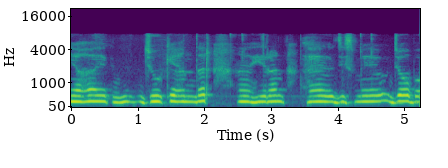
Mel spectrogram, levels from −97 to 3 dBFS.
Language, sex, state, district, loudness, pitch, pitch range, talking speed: Hindi, female, Uttar Pradesh, Etah, -14 LUFS, 230 Hz, 215-235 Hz, 135 wpm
